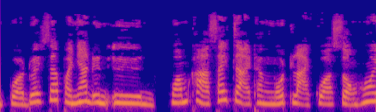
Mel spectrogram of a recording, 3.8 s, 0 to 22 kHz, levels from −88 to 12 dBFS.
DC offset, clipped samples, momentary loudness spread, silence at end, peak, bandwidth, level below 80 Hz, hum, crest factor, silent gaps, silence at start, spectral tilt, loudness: under 0.1%; under 0.1%; 4 LU; 0 s; -6 dBFS; 14.5 kHz; -58 dBFS; none; 16 dB; 1.59-1.67 s; 0 s; -4.5 dB/octave; -21 LUFS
